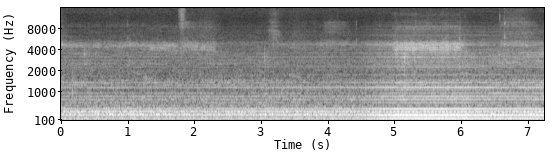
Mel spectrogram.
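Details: National Panasonic RF-7270 radio set to AM with the aerial not yet properly connected: quiet steady low buzzy hum with no station or voice; cause unconfirmed.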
